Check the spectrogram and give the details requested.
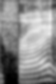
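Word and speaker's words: Frey: is my email b fry at redmond.gov my last name is pronounced fry but spelled f-r-e-y so from an email's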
